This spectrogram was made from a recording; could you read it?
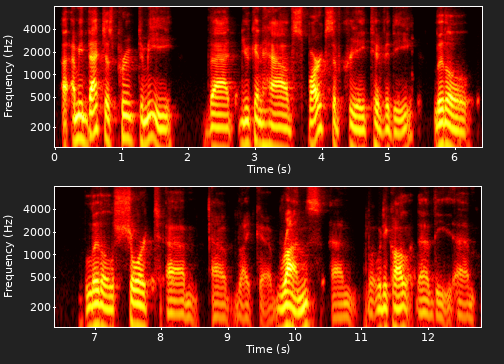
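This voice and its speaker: A man with a fairly low voice speaks very slowly on a podcast panel. He halts often, searching for words between his points. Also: darkish tone. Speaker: former TV comedy executive. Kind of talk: casual panel chat.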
